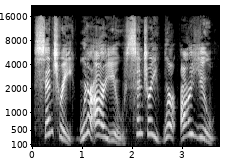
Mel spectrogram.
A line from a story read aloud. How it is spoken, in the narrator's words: it shrieked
